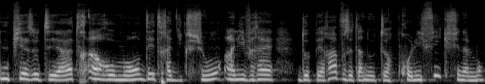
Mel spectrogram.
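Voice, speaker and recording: A woman with a fairly high pitch and a dark, mellow, somewhat breathy tone speaks at a fairly quick pace, her intonation fairly even and her loudness very even. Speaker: TV presenter. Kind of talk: TV interview host.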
